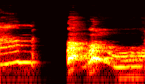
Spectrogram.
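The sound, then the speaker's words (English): A dog barks twice, a short harmonic bark followed after a brief pause by a louder, longer, drawn-out bark that trails off slightly whiny. “Your dog thinks so. Yeah, my dog really thinks so.”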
